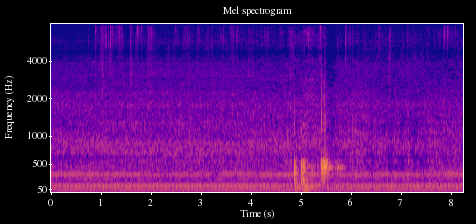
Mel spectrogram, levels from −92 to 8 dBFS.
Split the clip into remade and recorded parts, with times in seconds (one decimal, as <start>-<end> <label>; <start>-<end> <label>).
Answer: 0.0-4.1 remade; 4.1-5.8 recorded; 5.8-6.5 remade; 6.5-8.3 recorded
